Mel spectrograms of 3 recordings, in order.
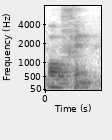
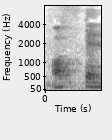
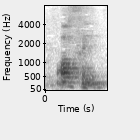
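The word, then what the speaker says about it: often: এটার উচ্চারণ কিন্তু অফেন। যদিও একটা টি ওয়ার্ড রয়েছে। অফটেন না উচ্চারণ হবে অফেন।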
